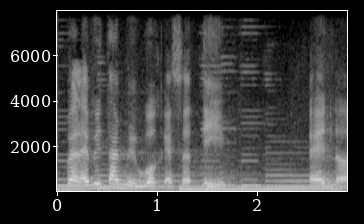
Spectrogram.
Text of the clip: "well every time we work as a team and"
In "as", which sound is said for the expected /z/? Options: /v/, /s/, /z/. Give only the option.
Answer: /s/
